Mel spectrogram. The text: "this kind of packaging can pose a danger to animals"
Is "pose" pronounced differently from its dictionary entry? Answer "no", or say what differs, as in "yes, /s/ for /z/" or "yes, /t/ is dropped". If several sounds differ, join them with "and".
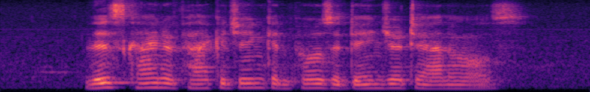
no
